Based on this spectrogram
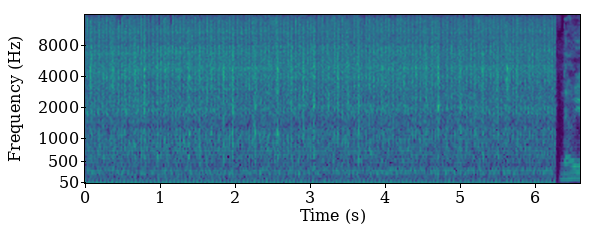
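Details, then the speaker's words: VW TDI with DSG dual-clutch automatic at idle: loose marble-like rattle runs steadily from the bellhousing area, with vibration through the vehicle, from a failed dual-mass flywheel. "the symptoms of a failure of this part is at idle it's gonna rattle it's gonna rattle quite a bit it's gonna have vibrations throughout the vehicle as well"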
